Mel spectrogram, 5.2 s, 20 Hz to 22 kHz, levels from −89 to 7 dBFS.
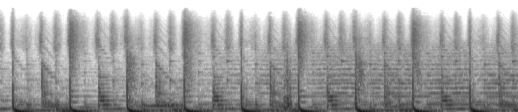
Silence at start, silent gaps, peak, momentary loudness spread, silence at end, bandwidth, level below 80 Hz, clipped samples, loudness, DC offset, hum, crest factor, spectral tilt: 0 s; none; 0 dBFS; 4 LU; 0 s; 13.5 kHz; -16 dBFS; under 0.1%; -16 LUFS; under 0.1%; none; 12 dB; -5.5 dB/octave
